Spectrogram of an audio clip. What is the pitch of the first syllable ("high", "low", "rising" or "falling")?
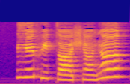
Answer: high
